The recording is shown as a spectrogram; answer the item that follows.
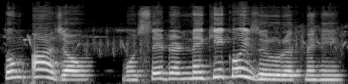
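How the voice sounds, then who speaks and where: Commanding, high-voiced mother eagle played by a woman. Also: expressive, slow, slight background noise. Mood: magnanimous. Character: stern, protective mother eagle, threatening but fair. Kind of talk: Hindi children's cartoon dialogue.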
